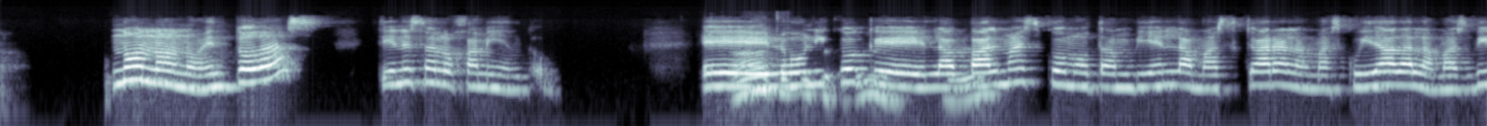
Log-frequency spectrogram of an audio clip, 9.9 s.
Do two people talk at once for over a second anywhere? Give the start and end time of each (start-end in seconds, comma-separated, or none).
4.8-6.7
